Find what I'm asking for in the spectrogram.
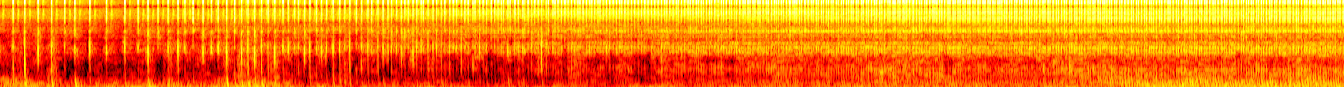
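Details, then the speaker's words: Homebuilt Tesla-style HF high-voltage generator (neon sign transformer, capacitors, tube spark gap) as input voltage is raised: rapid crackling snaps settling into a buzzing sizzle; uneven breaking because the first two gap tubes are not parallel. "remember what I was saying earlier, how if you don't adjust them carefully and get them parallel, you won't get very good braking. I can see, just because of the way that this top one is braking, that these first two tubes are not parallel with each other."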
